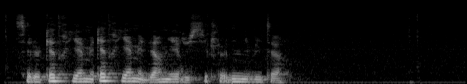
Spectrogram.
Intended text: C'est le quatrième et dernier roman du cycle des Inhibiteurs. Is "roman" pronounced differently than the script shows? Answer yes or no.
yes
